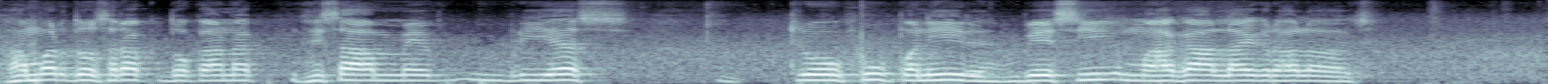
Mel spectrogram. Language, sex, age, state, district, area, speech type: Maithili, male, 30-45, Bihar, Madhubani, rural, read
